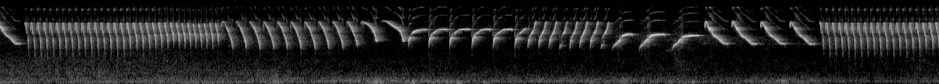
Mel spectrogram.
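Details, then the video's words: Singing wild canaries: a long buzzy rolling trill, a run of fast clipped notes, rising whistled phrases and down-slurs, ending in another sustained buzzing roll. "Canaries Singing In The Wild"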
